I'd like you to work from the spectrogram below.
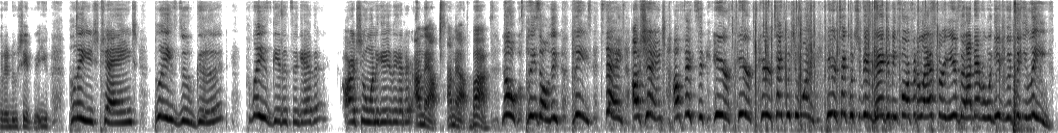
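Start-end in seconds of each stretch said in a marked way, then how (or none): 1.0-7.3 mock pleading woman. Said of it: "I'm being dramatic and I'm being sarcastic". 7.5-15.8 high, loud, hammed-up desperate pleading; dramatic mock begging. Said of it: "I'm being dramatic and I'm being sarcastic".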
